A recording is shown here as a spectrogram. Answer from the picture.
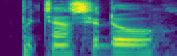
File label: "pwcañ swdu", Apatani; Household Items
